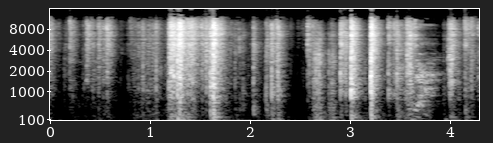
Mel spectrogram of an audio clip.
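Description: Vinyl wrap film crackling and crinkling as it is pulled and stretched by hand over a car bumper, in a series of short rustling bursts, the strongest a little over a second in and around three seconds in.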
